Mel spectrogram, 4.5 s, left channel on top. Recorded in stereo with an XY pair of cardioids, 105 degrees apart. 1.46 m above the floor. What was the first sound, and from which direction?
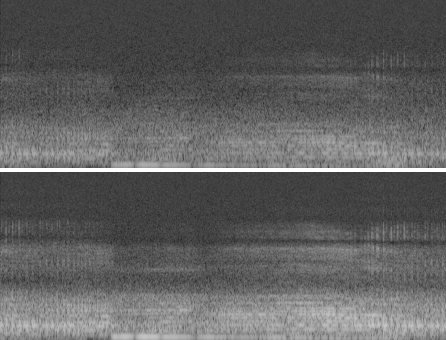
A motorcycle, 55° right.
